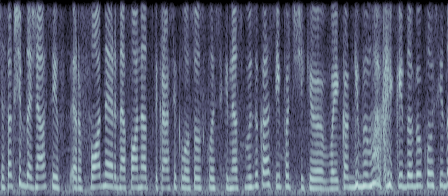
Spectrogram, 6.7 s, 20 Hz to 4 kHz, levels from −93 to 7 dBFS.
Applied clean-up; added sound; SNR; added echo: none; none; none; none.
